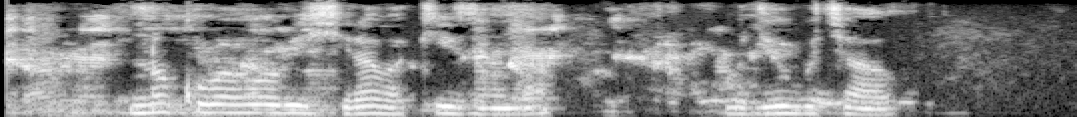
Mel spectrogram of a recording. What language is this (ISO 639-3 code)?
kin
